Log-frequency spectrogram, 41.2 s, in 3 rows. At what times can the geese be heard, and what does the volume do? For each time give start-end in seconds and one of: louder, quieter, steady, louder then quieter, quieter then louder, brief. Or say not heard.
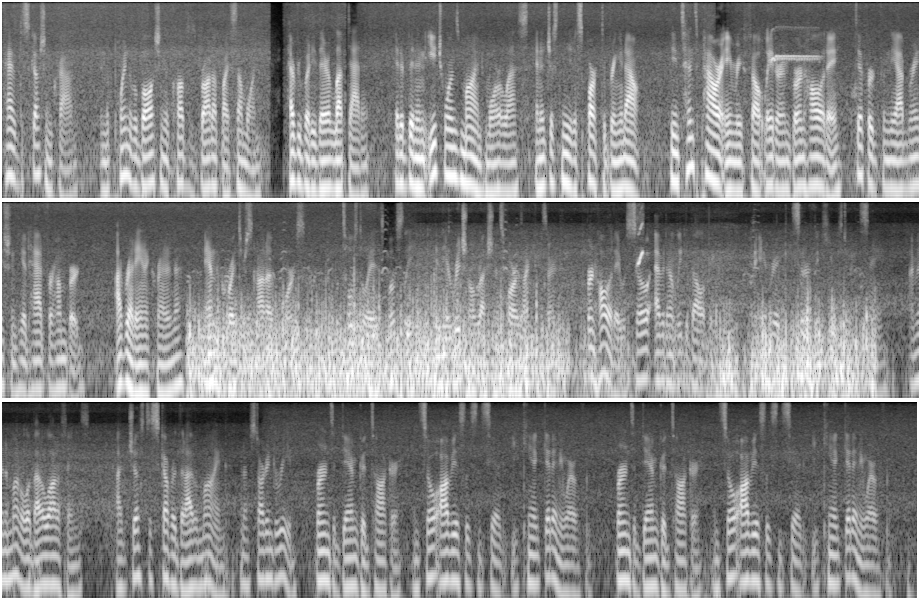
16.5-26.9 quieter then louder.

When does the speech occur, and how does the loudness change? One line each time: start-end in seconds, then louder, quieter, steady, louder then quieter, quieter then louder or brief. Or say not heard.
0.0-41.2 quieter.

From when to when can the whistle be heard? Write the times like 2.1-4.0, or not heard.
11.5-13.1.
